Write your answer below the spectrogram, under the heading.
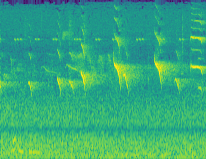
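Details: Nesting osprey pair with three chicks, Lake Seminole Park, Seminole, Florida, driving off another osprey: piercing, down-slurred whistled cheeps rising in intensity, grouped in quick pairs and triplets.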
